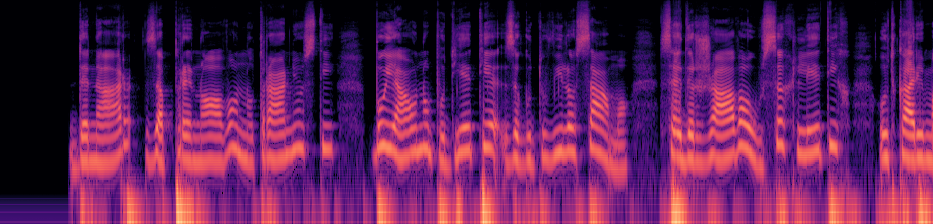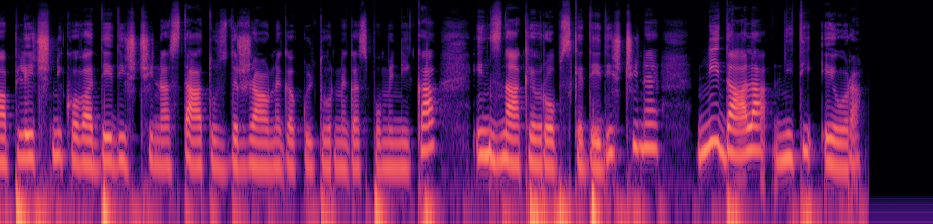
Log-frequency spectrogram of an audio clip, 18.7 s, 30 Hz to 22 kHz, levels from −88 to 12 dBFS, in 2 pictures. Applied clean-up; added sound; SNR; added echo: none; none; none; none.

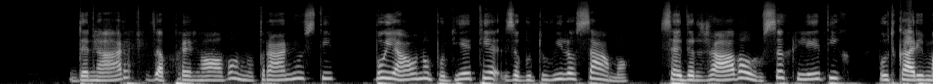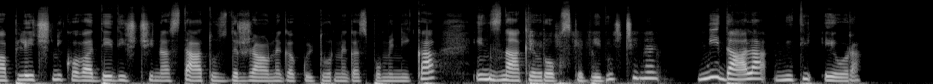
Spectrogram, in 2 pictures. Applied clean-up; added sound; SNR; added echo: neural mask model DeepFilterNet 3.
